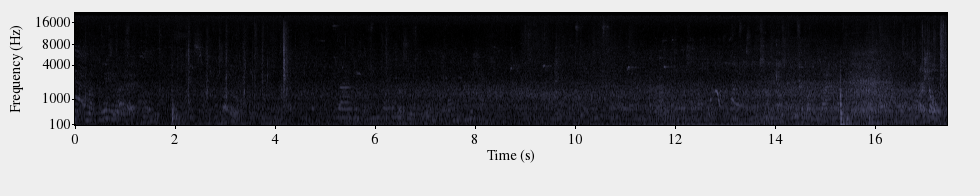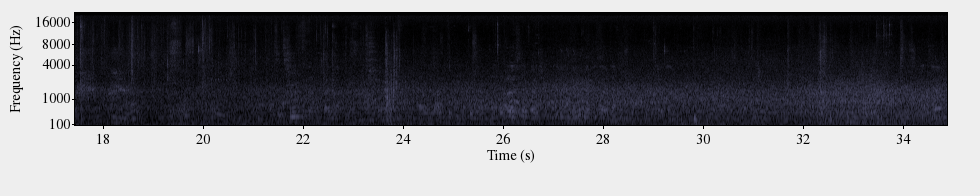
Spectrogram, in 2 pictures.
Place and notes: Walter-Friedrich-Straße, Berlin Buch - outside cafe ambience
in front of a bakery cafe
(Sony PCM D50)
Berlin, Germany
